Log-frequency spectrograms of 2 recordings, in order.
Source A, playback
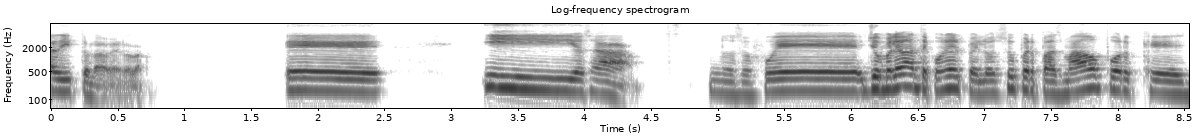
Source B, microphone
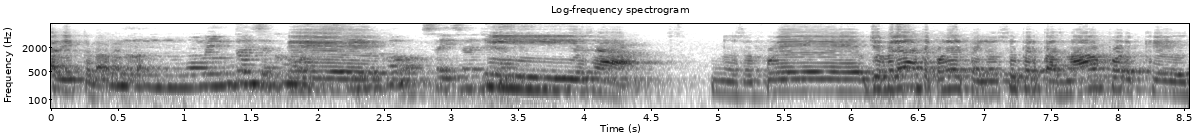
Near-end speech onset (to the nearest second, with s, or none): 0 s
